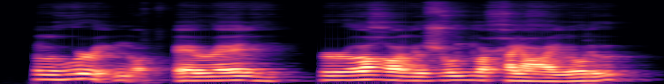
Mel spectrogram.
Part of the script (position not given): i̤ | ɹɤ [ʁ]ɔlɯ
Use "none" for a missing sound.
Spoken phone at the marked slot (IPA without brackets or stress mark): ʁ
